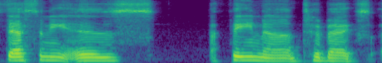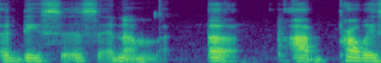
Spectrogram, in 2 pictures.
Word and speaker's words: Odysseus: I'm pronouncing Odysseus. Yeah, it's Odysseus.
